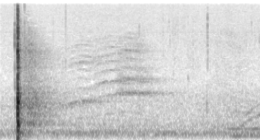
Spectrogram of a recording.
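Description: A lump of clay slams down onto a potter's wheel with one loud, heavy thud, followed by a soft whirring hum and a faint tap.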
